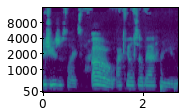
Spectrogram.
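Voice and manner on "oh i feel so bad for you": deadpan, flat, level monotone throughout. Speaker imagining a friend's reply to sad news: monotone, imitating Ryan. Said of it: "in monotone".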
